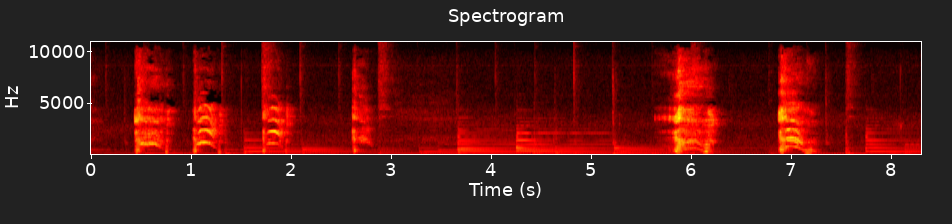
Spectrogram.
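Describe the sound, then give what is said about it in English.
A man coughs repeatedly from an allergy attack in harsh bursts, three quick coughs, a pause, then two more forceful ones, with some throat clearing, all over a steady bed of soft background music. “Sorry, just allergy attack.”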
